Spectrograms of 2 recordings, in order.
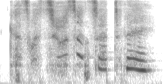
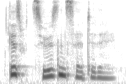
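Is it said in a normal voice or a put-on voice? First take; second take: put-on; normal. First: It is said in a put-on mongoose voice. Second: It is said in her normal voice.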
